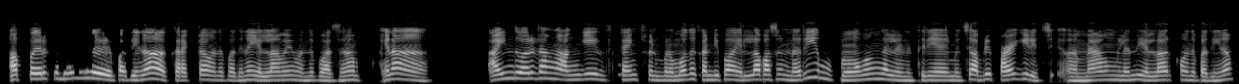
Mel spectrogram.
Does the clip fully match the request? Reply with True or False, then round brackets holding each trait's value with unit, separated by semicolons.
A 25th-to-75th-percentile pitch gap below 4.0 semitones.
True (3.2 semitones)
